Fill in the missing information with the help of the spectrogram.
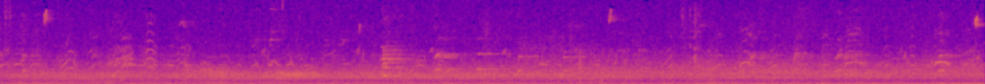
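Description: Birds calling over and over, short repeated calls, over a steady low hum.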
